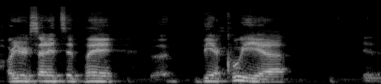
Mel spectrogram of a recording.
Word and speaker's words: Byakuya: Are you excited to play Byakuya Yeah, I said it right.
